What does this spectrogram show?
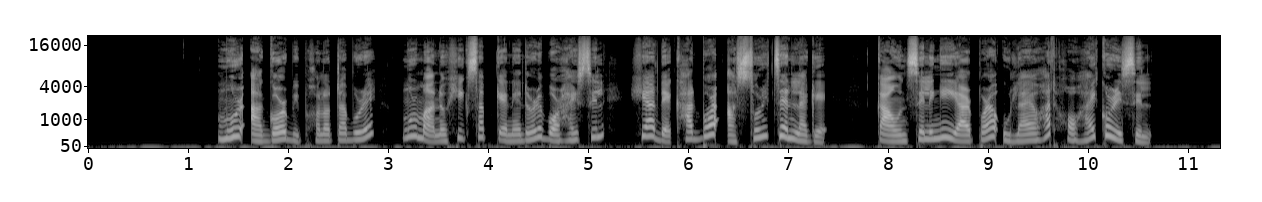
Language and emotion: Assamese, surprised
